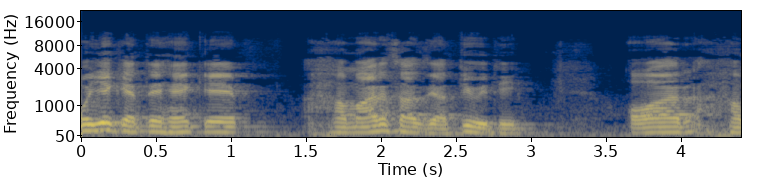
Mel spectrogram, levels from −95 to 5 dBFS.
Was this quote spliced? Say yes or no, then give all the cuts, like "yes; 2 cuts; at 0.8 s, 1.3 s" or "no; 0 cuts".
no; 0 cuts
